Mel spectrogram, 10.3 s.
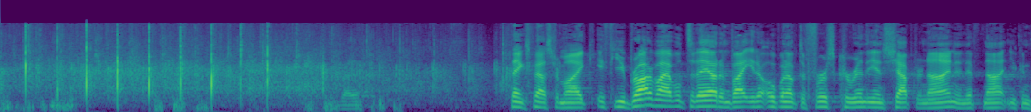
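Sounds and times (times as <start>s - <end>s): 
sparse applause at a church service: 0.0s - 5.6s
speech: 5.1s - 10.3s.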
